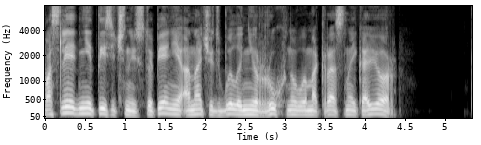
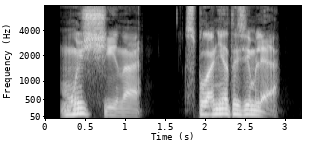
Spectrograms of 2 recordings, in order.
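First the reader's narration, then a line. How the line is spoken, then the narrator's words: Displeased demon grumbling. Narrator (Russian): пробурчал недовольный демон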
